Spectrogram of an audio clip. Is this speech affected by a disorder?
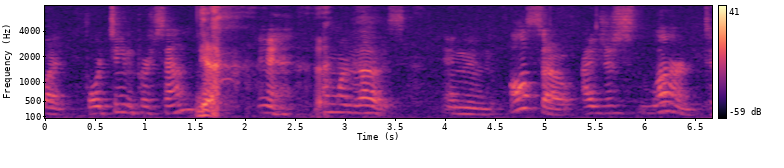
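Yes: multiple sclerosis.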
